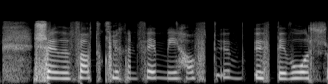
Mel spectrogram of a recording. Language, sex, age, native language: Icelandic, female, 11, Icelandic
